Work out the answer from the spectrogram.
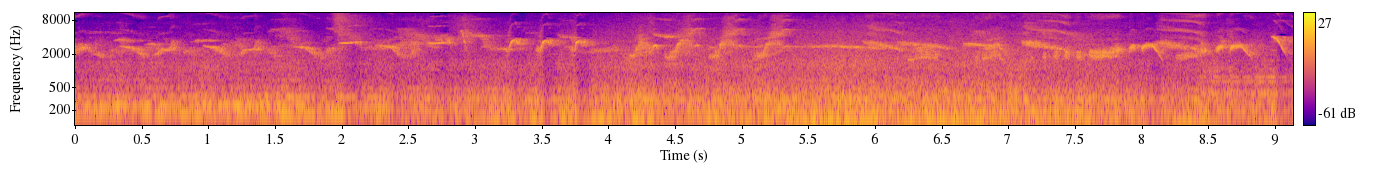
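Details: Fan-tailed caged Chinese Hwamei in fresh plumage, singing with laughingthrush-like tail flicks: a fast chain of sharp whistled and chirping notes over a steady low hum and background rumble.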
